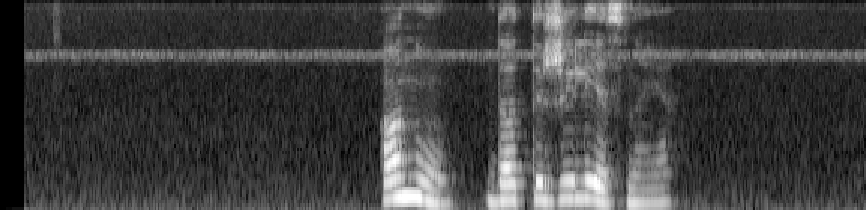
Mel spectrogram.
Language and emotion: Russian, neutral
